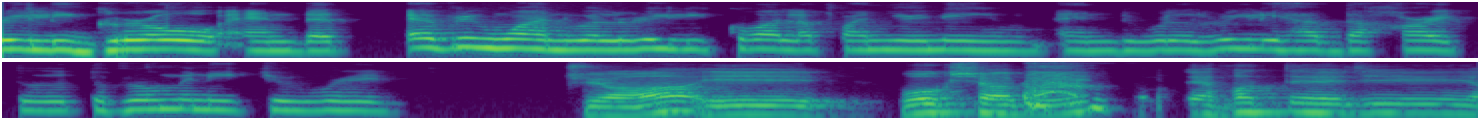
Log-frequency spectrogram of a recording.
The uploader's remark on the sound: Zoom meeting.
